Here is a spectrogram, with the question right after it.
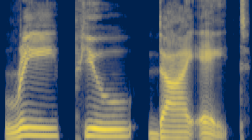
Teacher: this verb has four syllables and the stress is on that second syllable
